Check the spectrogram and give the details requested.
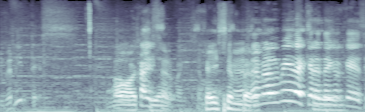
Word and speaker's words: Heisenberg: Heisenberg se dice. Anda. Heisenberg. Sí, es Heisenberg. Mm. Pero se dice con la ha. No con J.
